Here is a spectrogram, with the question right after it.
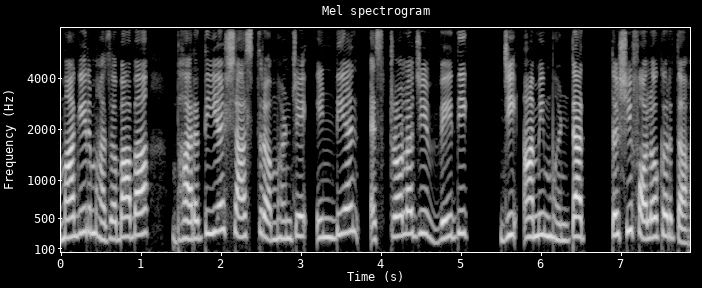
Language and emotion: Goan Konkani, neutral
